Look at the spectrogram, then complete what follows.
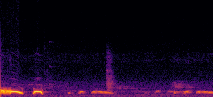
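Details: Spotted dove calling as a lure for other doves: a long falling coo and an arched note at the start, then quieter, softer trailing coos.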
